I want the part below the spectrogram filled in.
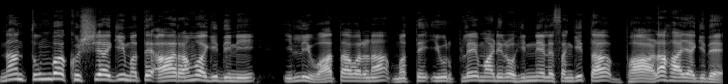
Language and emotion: Kannada, happy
